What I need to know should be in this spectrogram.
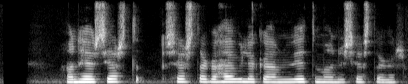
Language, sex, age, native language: Icelandic, female, 18-19, Icelandic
